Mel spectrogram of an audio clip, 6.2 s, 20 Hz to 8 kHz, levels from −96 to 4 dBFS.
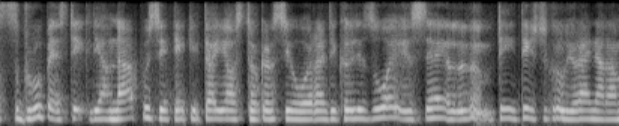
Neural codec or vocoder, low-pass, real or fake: codec, 16 kHz in and 24 kHz out, 0.9 kbps, LongCat-Audio-Codec, four codebook decoder; 7.2 kHz; fake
